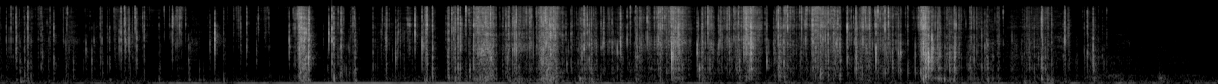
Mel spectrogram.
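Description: A foil wrapper crinkles and tears loudly close by.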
